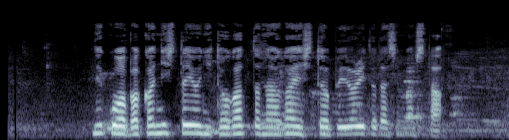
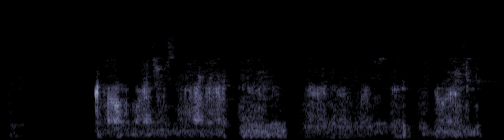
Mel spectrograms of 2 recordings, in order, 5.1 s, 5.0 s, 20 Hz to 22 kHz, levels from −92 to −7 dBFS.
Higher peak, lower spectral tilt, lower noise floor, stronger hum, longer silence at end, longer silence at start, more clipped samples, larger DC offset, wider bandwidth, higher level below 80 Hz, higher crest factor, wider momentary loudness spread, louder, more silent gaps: first, -6 dBFS vs -26 dBFS; first, -5 dB/octave vs -1.5 dB/octave; second, -56 dBFS vs under -90 dBFS; neither; second, 0.1 s vs 0.25 s; first, 0.9 s vs 0.1 s; neither; neither; first, 11.5 kHz vs 7.6 kHz; first, -76 dBFS vs under -90 dBFS; second, 20 dB vs 32 dB; second, 11 LU vs 20 LU; first, -24 LUFS vs -54 LUFS; neither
